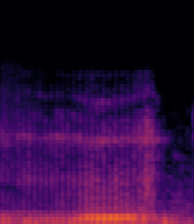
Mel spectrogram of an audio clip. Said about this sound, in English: They do purr. They're the largest cat in the world that still purrs like your house cat purrs.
